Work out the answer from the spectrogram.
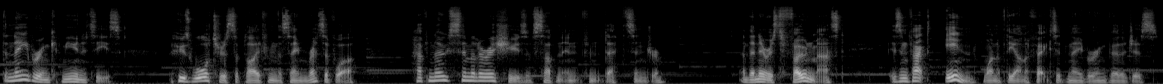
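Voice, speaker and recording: A man narrating a scripted horror story in a measured, deliberate storytelling manner. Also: low voice, big pitch swings, darkish tone, soft background music.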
